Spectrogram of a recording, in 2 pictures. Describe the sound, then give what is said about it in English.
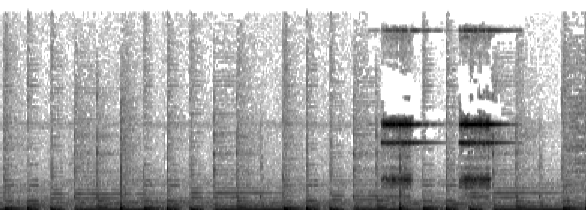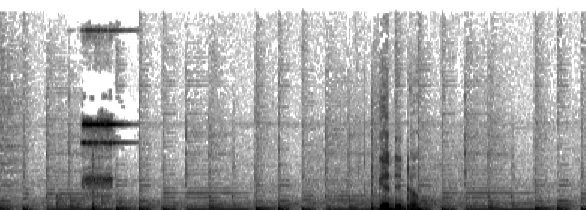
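A doorbell rings in three short, bright chimes, two close together and then one more after a pause, clearly audible over a busy, steady background. “Get the door.”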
